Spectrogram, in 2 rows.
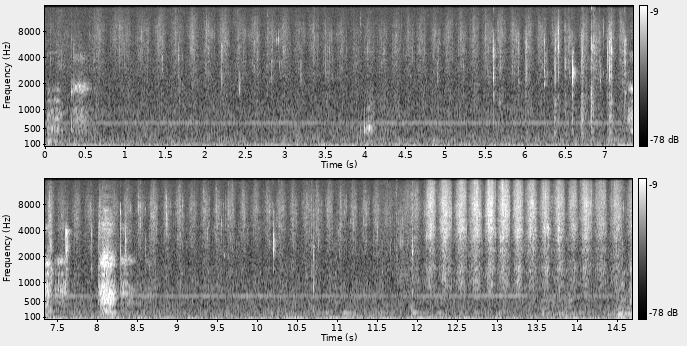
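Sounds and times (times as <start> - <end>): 
chestnuts being rubbed together: 2.7 - 14.6.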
